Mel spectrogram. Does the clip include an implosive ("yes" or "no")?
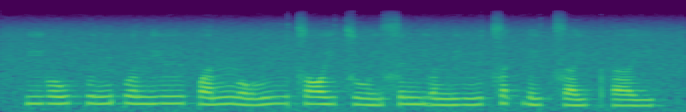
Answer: no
